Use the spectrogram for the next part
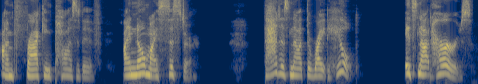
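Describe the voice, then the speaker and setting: A woman's voice: mid-range voice, takes it slowly, pauses often, fairly bright tone, no echo. Woman playing a tough sardonic female captain, dry close recording. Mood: blunt, determined. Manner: blunt, wry, slangy. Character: tough, sardonic, foul-mouthed female ship captain with a cybernetic eye. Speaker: narrator and lead character. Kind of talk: first-person audio drama narration and dialogue.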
